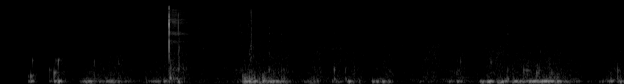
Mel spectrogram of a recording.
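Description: Irregular low rumbling gurgles come in bursts, with heavy breathing and faint room noise; these are audible bowel sounds, ordinary stomach gurgling.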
